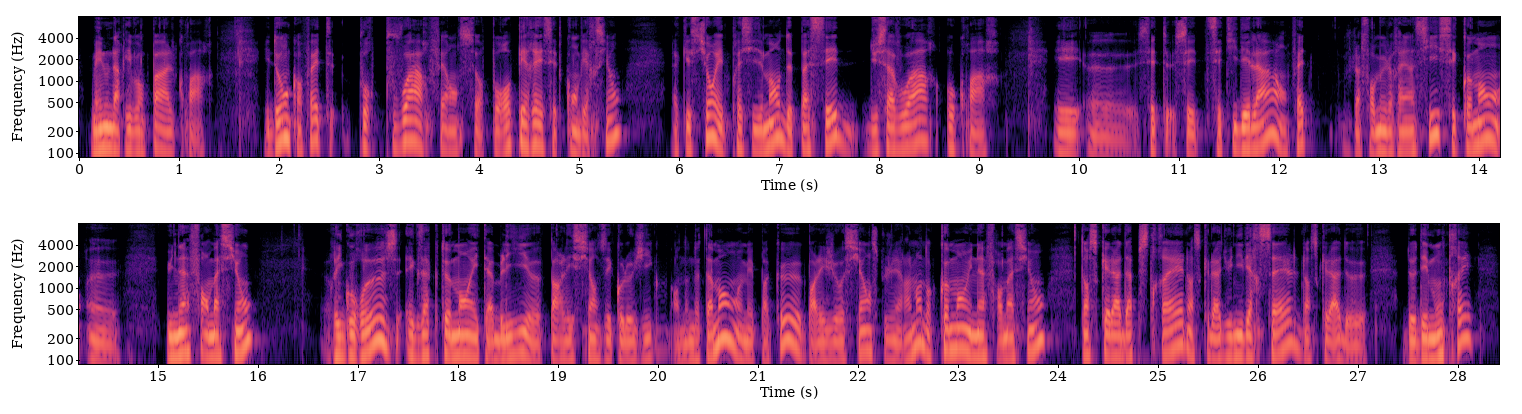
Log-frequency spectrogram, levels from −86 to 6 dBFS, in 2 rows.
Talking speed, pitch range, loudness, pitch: 180 wpm, 100-130 Hz, -24 LUFS, 110 Hz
